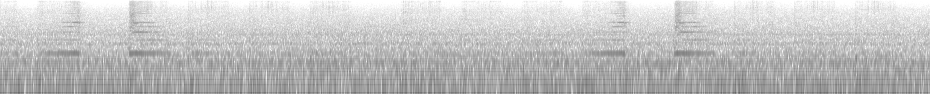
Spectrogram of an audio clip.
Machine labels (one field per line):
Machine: slide rail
